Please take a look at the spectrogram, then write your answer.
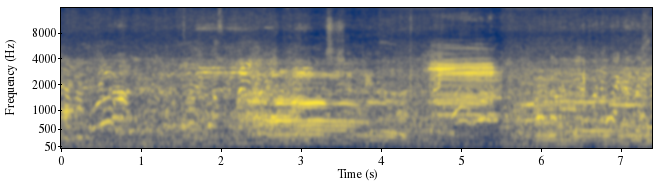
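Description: Cattle at a busy rural cattle market moo repeatedly, several long drawn-out lows rising above a crowded hubbub of bargaining voices and background chatter.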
